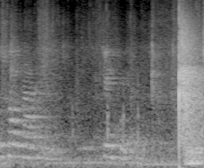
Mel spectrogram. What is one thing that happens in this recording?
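A woman speaks warmly close by.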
